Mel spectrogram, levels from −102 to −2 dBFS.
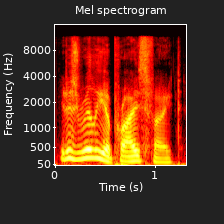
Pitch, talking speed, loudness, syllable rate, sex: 155 Hz, 275 wpm, -16 LUFS, 6.7 syllables/s, male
